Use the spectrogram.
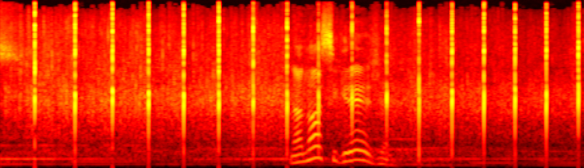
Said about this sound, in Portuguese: Queria que a gente desse uma salva de palmas para as mulheres.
